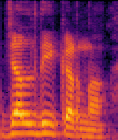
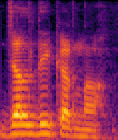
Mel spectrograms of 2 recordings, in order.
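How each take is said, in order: Both takes have the same delivery.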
